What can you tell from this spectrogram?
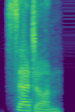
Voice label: "Saturn", Indian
